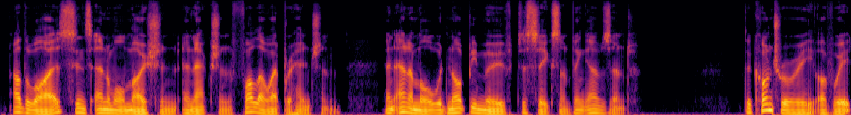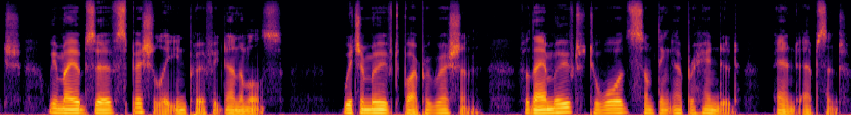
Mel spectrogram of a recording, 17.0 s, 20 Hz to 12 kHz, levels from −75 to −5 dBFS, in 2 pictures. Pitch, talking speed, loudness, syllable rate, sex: 95 Hz, 150 wpm, -19 LUFS, 6.1 syllables/s, male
